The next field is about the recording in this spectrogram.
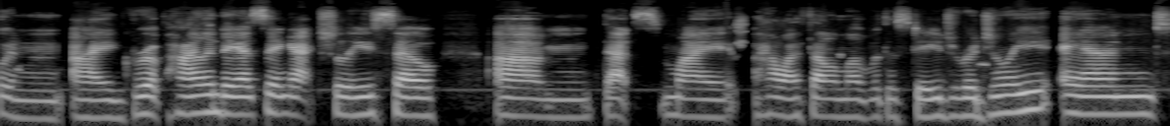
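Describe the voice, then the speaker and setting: Raspy young woman, chatty guest. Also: lowish voice, no room sound. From Windsor, Ontario, Canada. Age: young adult. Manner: chatty, many fillers, laughs easily. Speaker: singer-songwriter guest. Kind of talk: casual interview chat.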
